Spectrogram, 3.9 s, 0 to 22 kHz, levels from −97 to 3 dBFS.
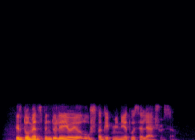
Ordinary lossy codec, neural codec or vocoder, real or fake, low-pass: Opus, 24 kbps; none; real; 5.4 kHz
